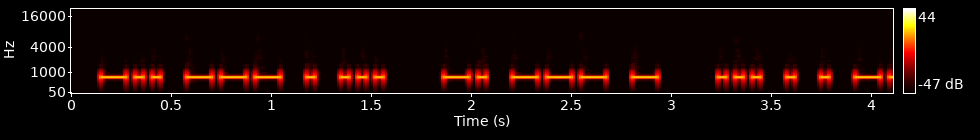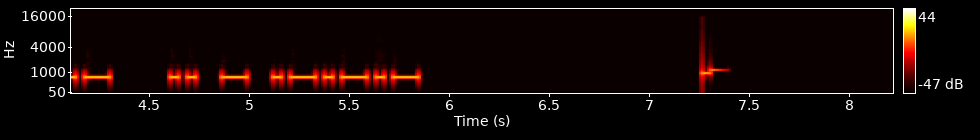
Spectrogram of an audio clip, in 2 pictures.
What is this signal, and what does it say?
Morse code, heard as a keyed tone, about 28 wpm, 700 Hz. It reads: DOES NOT SEEK IT.
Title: Sentences from Top 1600 Words 28wpm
